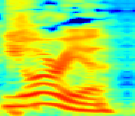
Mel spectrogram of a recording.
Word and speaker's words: Peoria: Here's a, was it Peoria? Am I pronouncing that right? – Peoria. – Peoria.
